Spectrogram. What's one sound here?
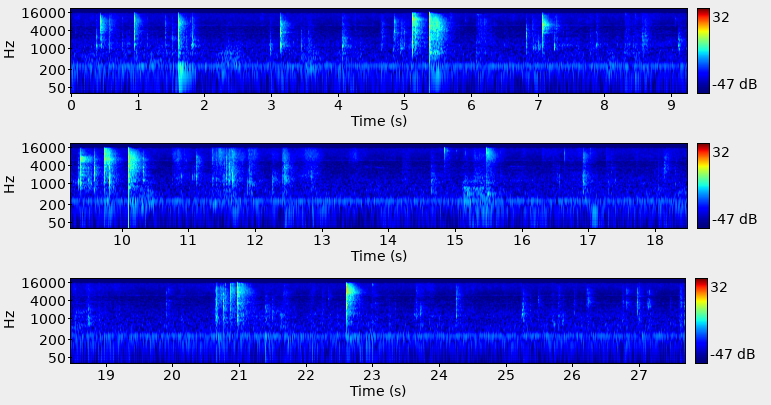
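Plastic toy bricks click and snap together under fingers, close by.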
